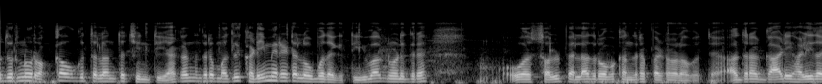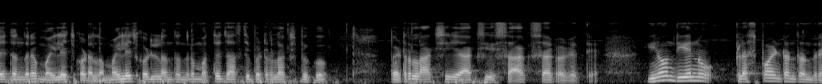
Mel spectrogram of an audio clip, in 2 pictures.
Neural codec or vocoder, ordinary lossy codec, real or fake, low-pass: none; none; real; 7.2 kHz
